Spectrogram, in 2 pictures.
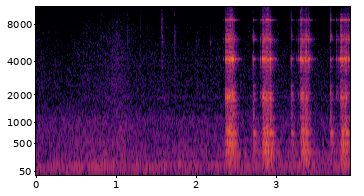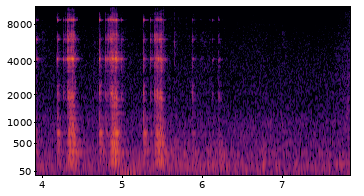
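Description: About eight sharp metallic clicks with a short ring, two to three a second, from the endmill grinding rest's clamp lever being worked to loosen the accessory on its table.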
